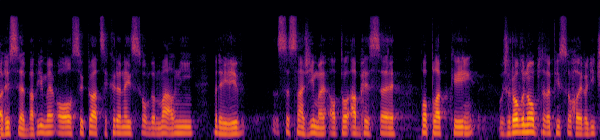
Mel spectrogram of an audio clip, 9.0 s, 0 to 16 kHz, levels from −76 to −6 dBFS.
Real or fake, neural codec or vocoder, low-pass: fake; codec, 16 kHz in and 24 kHz out, 0.6 kbps, FocalCodec, streaming, 2048 codes; 10.8 kHz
